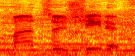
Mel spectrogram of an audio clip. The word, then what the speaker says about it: Matsushita: They say the pronunciation is now Matsushita.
